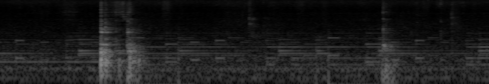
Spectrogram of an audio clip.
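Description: Stainless steel mixing bowl clanking and scraping as dough is scraped out of it with a spatula: two sharp clanks about a second and a half in, and another near the end.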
